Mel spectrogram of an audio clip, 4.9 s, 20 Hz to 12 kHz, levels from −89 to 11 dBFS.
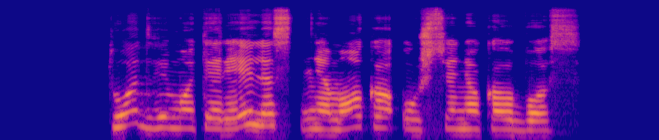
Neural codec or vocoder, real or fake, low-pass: none; real; 9.9 kHz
